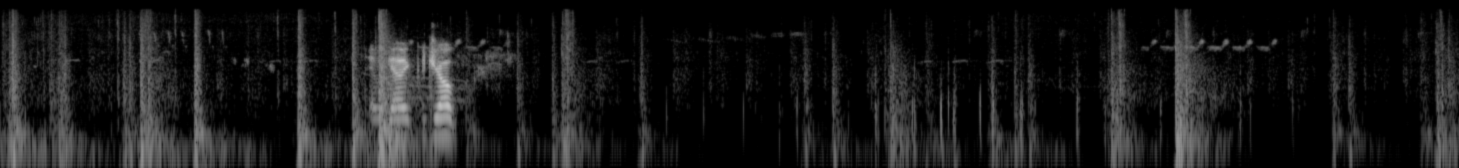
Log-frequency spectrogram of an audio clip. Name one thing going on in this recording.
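Footsteps crunch on sand as a line of soldiers marches.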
